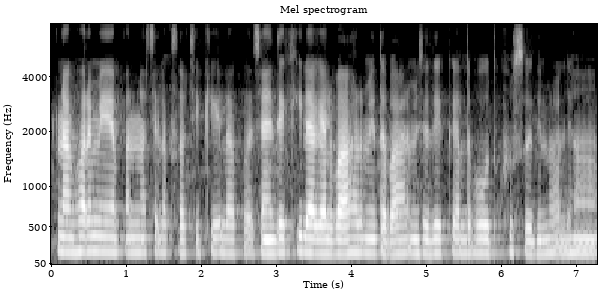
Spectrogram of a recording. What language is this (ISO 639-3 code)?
mai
